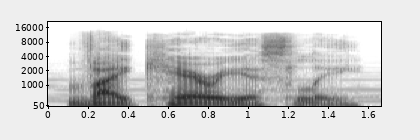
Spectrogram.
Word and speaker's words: vicariously: This adverb has 5 syllables, and the stress is on that second syllable, vicariously. The third syllable, it's like that letter I just has that E sound, and the fourth syllable has the schwa, vicariously.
